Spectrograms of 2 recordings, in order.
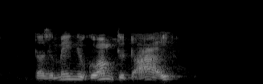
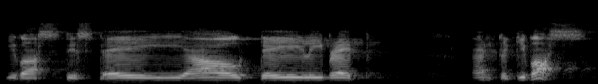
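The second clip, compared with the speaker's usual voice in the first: slow, level chant with drawn-out words; intoned prayer; 3 dB louder, slower than usual. Acted. Leading the chat in the Lord's Prayer, slow intoned prayer. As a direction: intone it solemnly, holding the long vowels.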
